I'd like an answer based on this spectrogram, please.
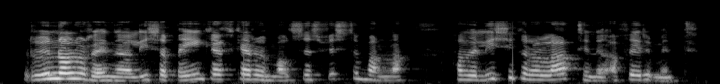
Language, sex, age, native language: Icelandic, female, 50-59, Icelandic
